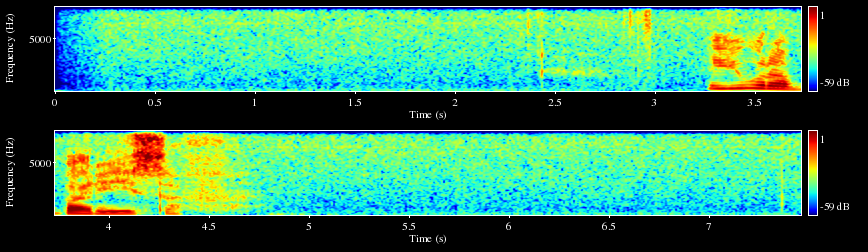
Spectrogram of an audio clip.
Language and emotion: Russian, sad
